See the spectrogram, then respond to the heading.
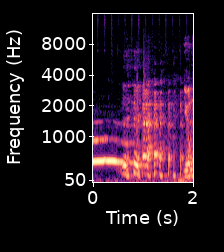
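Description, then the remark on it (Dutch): A person briefly imitates a wolf howl with a steady, drawn-out tone lasting about half a second, then lively chatter and speech take over, loud. “En op het juiste moment ook eens huilen als dat echt een wolf”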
